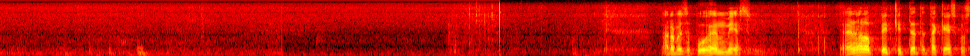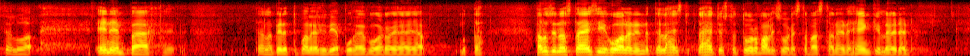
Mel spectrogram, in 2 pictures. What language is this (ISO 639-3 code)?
fin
